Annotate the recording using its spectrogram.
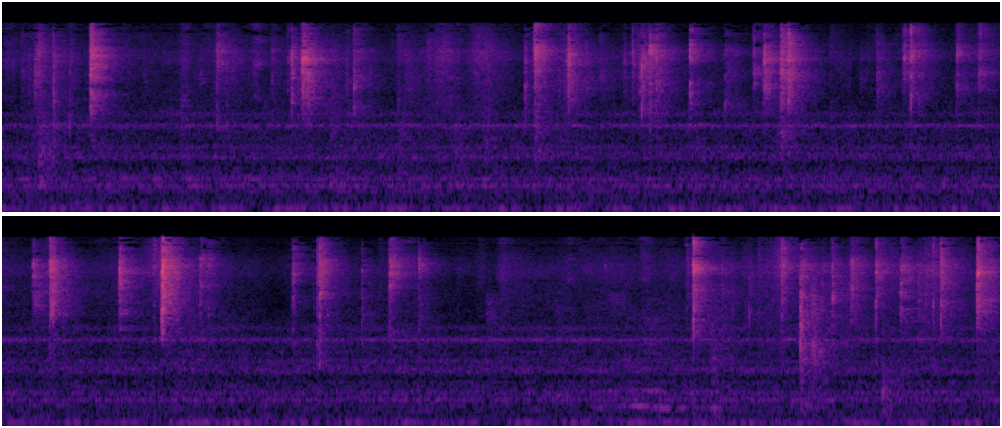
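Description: Pencils scratch and tap on paper.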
